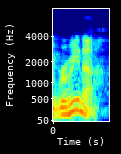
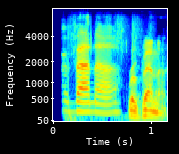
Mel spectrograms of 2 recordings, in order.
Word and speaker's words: Ravenna: Okay, Ravina. How am I saying? Tell me, I'm probably saying that wrong. Is it Revena or Ravina? How do you say it? Ravenna.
